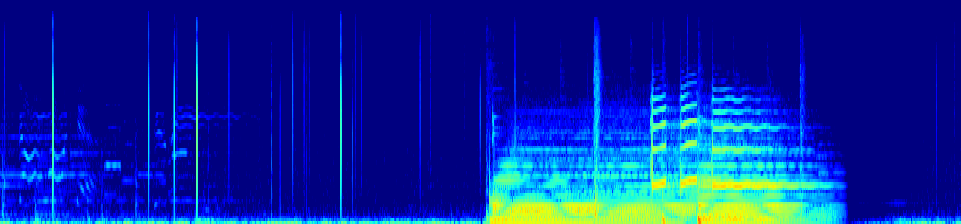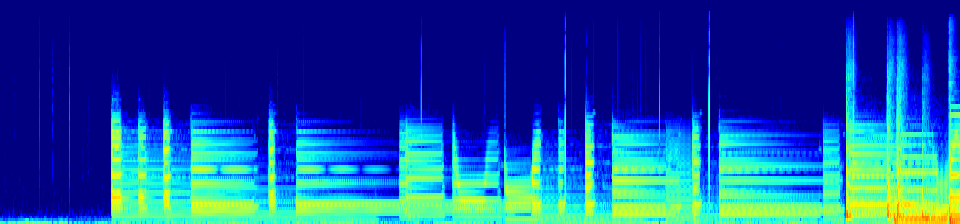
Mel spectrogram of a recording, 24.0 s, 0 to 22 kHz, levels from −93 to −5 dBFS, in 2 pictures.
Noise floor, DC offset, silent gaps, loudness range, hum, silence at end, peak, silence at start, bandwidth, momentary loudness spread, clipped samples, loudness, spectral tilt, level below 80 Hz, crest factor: -74 dBFS; under 0.1%; none; 17 LU; none; 0 s; -12 dBFS; 0 s; 16 kHz; 15 LU; under 0.1%; -37 LUFS; -7 dB/octave; -46 dBFS; 26 dB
